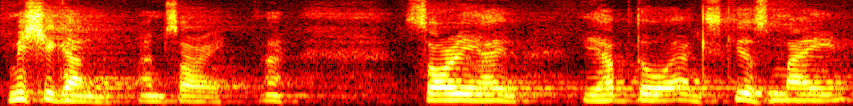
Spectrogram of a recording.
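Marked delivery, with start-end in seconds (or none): none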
